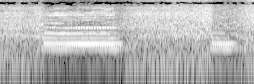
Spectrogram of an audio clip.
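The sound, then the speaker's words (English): A train rumbles past, its horn sounding one long steady blast and then a shorter second toot over the constant low roar of the cars. “Train.”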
